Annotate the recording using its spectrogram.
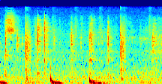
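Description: Handling clicks from a camera shoulder rig being assembled: several short, sharp clicks and light knocks of its parts, roughly every half second.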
